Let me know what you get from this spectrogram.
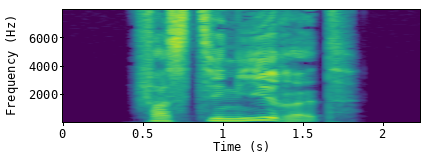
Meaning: second-person plural subjunctive I of faszinieren
- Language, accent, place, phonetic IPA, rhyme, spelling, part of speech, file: German, Germany, Berlin, [fast͡siˈniːʁət], -iːʁət, faszinieret, verb, De-faszinieret.ogg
